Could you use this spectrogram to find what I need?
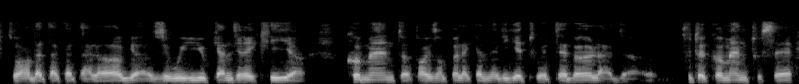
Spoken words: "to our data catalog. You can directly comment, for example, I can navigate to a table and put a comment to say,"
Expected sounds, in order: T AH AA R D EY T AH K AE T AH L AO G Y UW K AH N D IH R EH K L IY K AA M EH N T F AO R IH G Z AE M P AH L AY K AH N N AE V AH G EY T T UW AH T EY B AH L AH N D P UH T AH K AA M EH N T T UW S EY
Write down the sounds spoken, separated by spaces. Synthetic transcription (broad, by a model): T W AA R D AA T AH K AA T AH L AO G Y UW K AH N D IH R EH K L IY K AA M EH N T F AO R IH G Z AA P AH L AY K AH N N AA V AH G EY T T UW AH T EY B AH L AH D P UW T AH K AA M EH N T T UW S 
